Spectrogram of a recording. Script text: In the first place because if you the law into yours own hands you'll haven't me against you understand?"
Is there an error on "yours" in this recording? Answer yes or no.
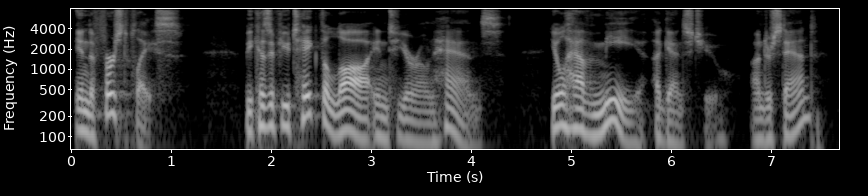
yes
